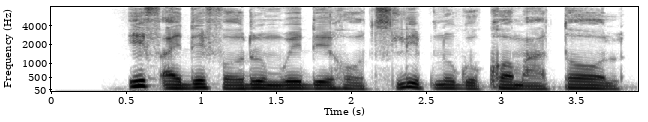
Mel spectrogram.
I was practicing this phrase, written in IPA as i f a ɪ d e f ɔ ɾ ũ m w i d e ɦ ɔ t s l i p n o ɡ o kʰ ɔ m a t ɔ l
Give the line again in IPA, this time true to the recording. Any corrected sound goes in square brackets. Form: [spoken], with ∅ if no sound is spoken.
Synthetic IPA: i f a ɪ d e f ɔ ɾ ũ m w [e] d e ɦ ɔ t s l i p n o ɡ o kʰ ɔ m a t ɔ l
